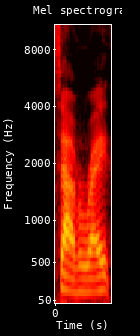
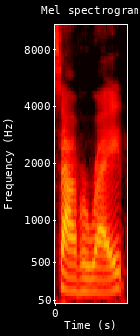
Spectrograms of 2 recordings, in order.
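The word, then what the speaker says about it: tsavorite: it is spelled severe the t is silent um pronounced saborite spelled to savorite it is pronounced savorite but if you're familiar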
